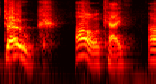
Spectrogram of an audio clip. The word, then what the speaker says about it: Duque: Pronounced Doke.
